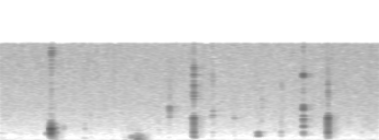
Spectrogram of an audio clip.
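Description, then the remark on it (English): Quiet sipping of a cold, fizzy peach mango flavored water: a soft swallow near the middle, surrounded by scattered small wet clicks and lip smacks, with no talking. “Let me drink a water first.”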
